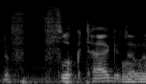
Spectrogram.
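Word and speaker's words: Flugtag: how am I probably pronouncing it wrong the fluk tag is that what it's called and that was for the Red Bull campaign yeah yeah so we got the event's called flug tag right and we created a series of of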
